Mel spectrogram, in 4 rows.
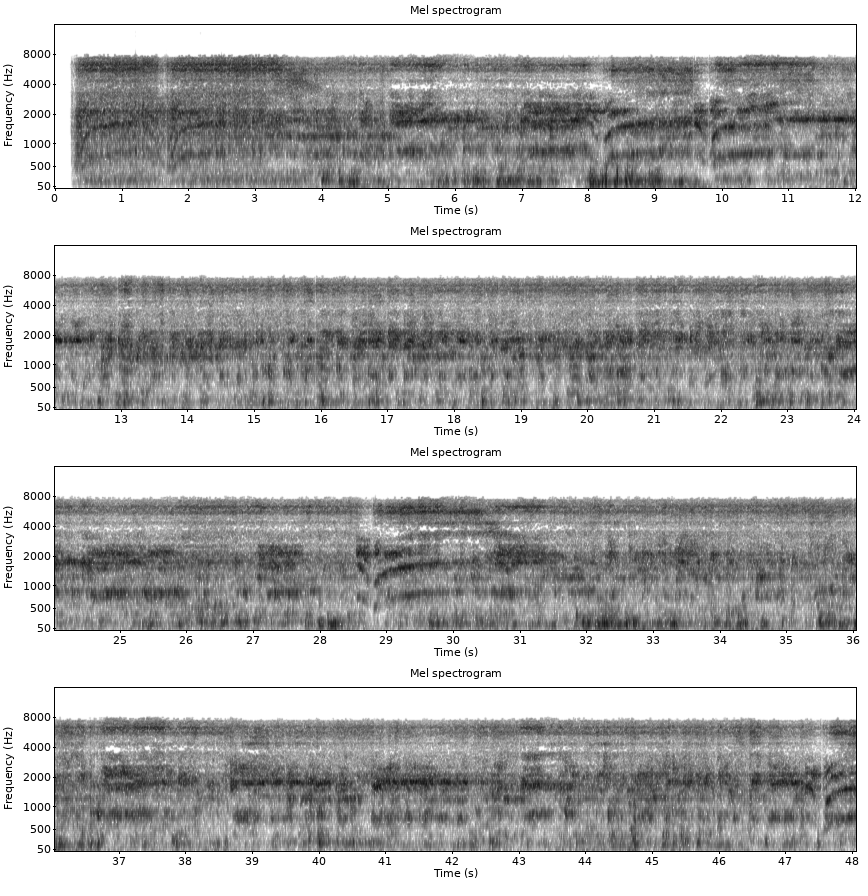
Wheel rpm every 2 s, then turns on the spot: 50, 190, 230, 230, 180, 200, 230, 230, 230, 230, 230, 230, 220, 220, 200, 220, 230, 230, 230, 230, 230, 230, 230, 210.
none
